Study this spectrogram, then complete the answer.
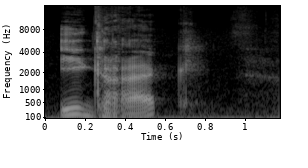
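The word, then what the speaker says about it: i grec: e e a the french letters eeks and igrek require you to use the e vowel which is essentially the same as the long e sound in english the letter igrek was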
